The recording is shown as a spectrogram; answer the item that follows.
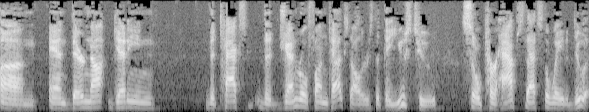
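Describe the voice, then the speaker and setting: At a fairly slow pace, this is a normal speaking voice with ordinary pitch variation. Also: man, medium pitch for a man. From Idaho, US (Boise). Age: 30s. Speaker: musician and wildland firefighter. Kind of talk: interview.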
